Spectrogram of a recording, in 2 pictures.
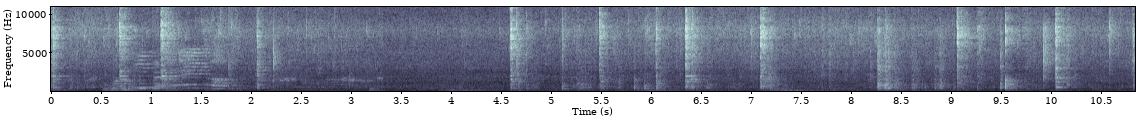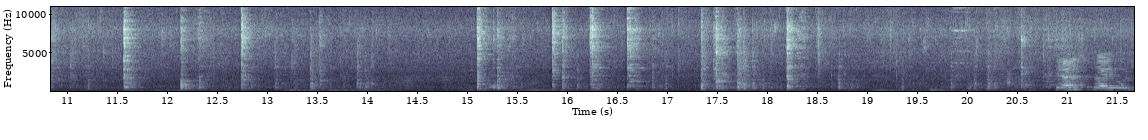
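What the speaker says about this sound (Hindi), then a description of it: "प्याज हमारा ऑलमोस्ट फ्राई हो चुका है, भुन चुका है" Onions fry in a pan at home, a soft, steady sizzle punctuated by repeated sharp scrapes and taps of a spoon against the pan as they are stirred.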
